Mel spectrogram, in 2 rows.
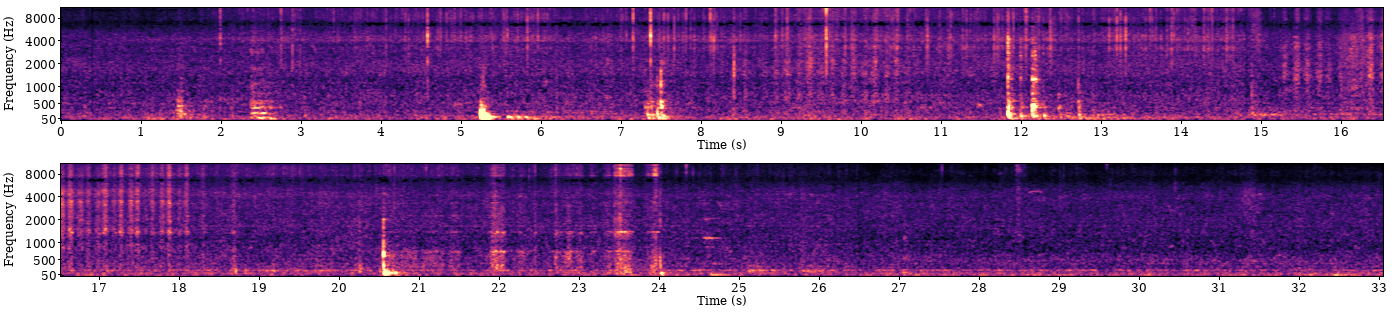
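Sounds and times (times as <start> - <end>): omelet sizzling in a pan: 0.1 - 24.9.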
